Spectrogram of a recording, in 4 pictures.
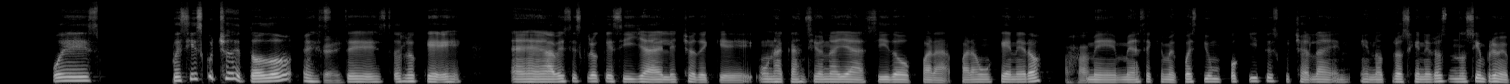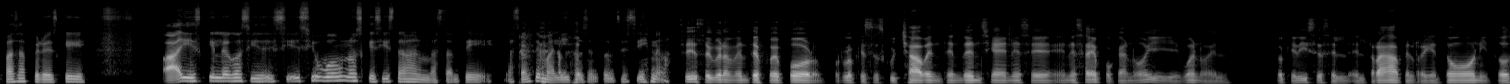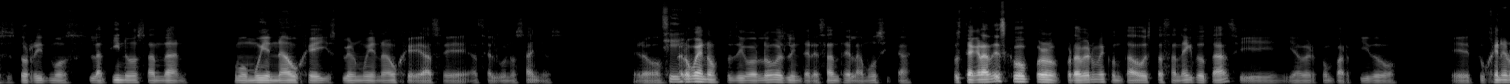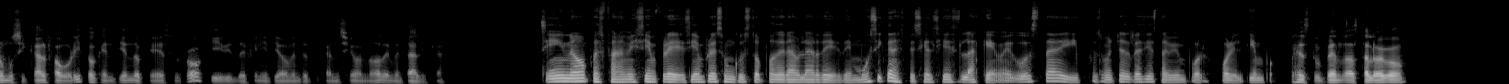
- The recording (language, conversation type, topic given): Spanish, podcast, ¿Cuál es tu canción favorita y por qué te conmueve tanto?
- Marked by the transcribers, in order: chuckle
